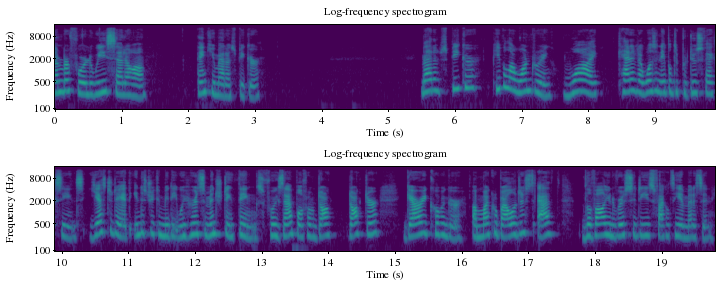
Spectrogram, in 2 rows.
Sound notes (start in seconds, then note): 1.7 speaking French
